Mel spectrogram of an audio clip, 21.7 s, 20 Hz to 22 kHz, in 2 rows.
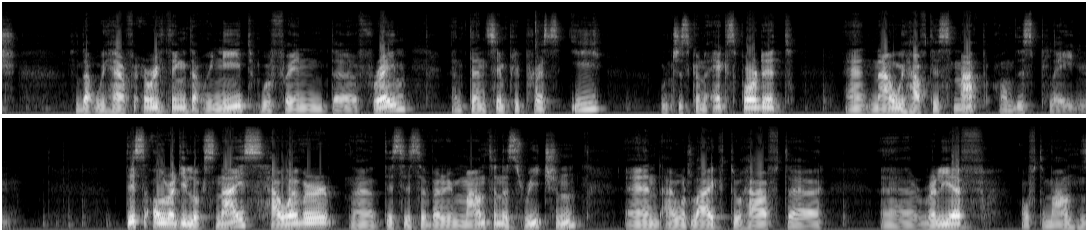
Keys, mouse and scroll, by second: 5.4 e, 6.7-7.5 middle drag, 8.2 shift+middle drag, 8.9-11.2 middle drag, 11.6 shift+middle click, 12.2-15.0 middle drag, 15.8 shift+middle click, 19.2-21.6 middle drag.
